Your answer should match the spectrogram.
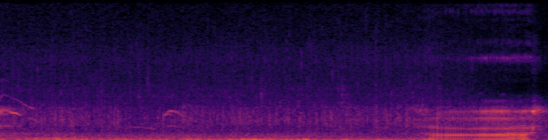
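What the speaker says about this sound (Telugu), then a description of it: "వర్షం పడుతుంది ఫోన్ మీద అందుకే బ్లర్ వస్తుంది" Rain pattering steadily close by on a phone with a low rumble, ending in a brief whistling, chirpy sound near the end; no voices.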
